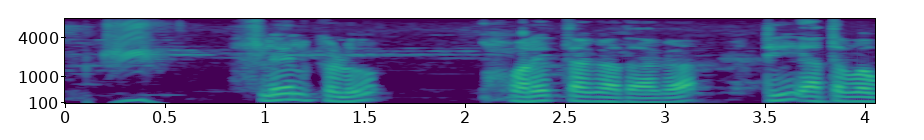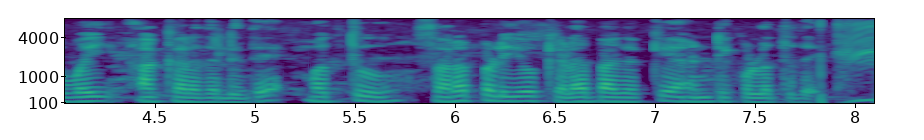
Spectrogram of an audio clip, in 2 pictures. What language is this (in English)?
Kannada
